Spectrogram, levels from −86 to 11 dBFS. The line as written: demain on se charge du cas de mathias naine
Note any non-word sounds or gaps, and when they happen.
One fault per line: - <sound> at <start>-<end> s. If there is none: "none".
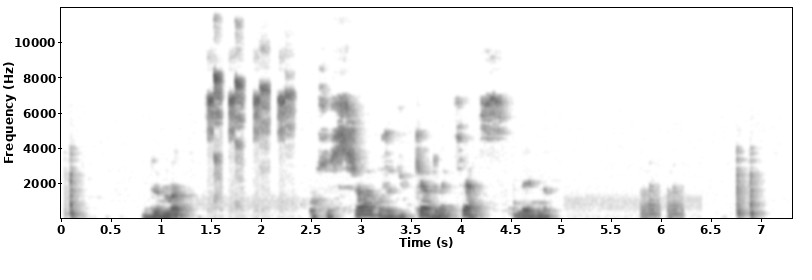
- laugh at 1.5-2.4 s
- laugh at 5.8-6.2 s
